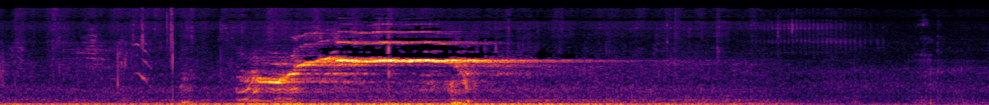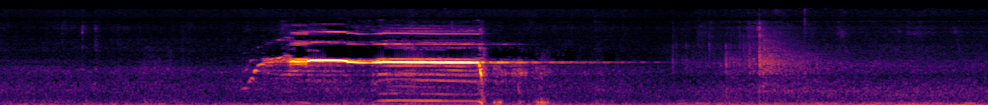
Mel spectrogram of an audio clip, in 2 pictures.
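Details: Bull elk bugling during the September autumn rut in Banff, Alberta, Canada; two bugles, each climbing from a low groan into a long, piercing, high whistle. Bulls bugle to attract and control females and to warn rival bulls they will fight.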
